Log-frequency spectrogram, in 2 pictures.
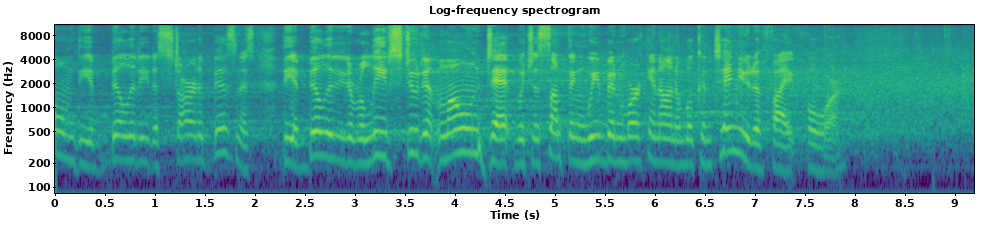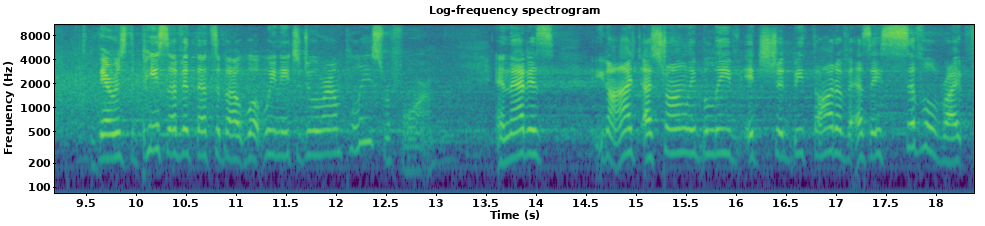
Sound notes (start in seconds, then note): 7.7 applause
